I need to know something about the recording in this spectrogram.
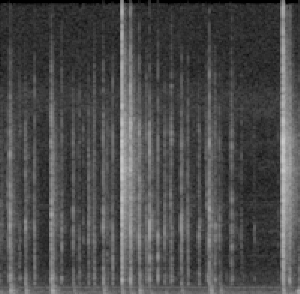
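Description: Computer keyboard typing: a quick, uneven run of keystrokes, with one louder key strike near the end.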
